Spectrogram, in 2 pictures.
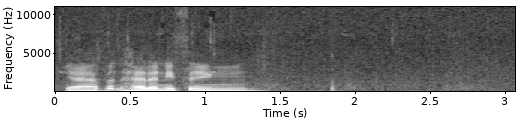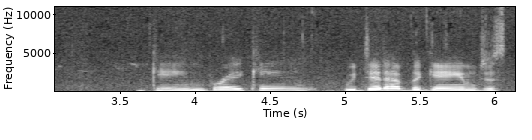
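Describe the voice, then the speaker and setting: A man streaming a game, casually answering chat and talking through play, hoarse from losing his voice after hours of talking. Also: a little high, a little slow, slight background noise. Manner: relaxed, easygoing, answers chat questions. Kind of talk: casual gameplay commentary, reading chat.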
